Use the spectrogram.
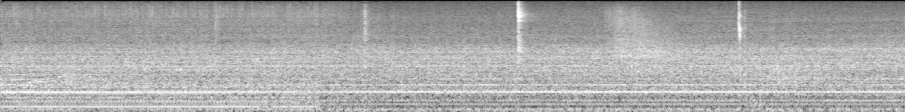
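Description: An A/C servicing vacuum pump evacuating a vehicle air-conditioning system hums steadily with a tonal drone; a lower tone drops out after about three seconds, leaving an even mechanical whir, close and alone.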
